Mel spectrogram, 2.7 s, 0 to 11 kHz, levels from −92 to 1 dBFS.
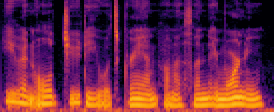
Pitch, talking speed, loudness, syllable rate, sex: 150 Hz, 195 wpm, -18 LUFS, 5.3 syllables/s, female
